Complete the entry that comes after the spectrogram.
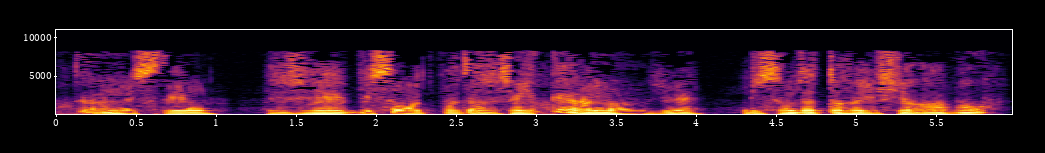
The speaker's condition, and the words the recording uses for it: Spinal muscular atrophy. Nemohli by ste hýbať končatinami, dýchať a hovoriť by vám umožňoval prístroj a bez pomoci druhého človeka by ste v podstate nemohli existovať.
